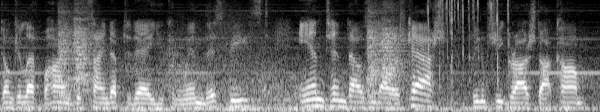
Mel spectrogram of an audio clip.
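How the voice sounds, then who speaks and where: A man's voice: brisk, loud music behind the voice. A man in his thirties hosting an upbeat promo vlog, talking with punchy enthusiasm into a handheld action camera outdoors and in a car. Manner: enthusiastic, punchy hype delivery. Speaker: sweepstakes host. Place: outdoors in an alley, then inside a car. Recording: loud car engine and road noise. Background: engine rumble and traffic.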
